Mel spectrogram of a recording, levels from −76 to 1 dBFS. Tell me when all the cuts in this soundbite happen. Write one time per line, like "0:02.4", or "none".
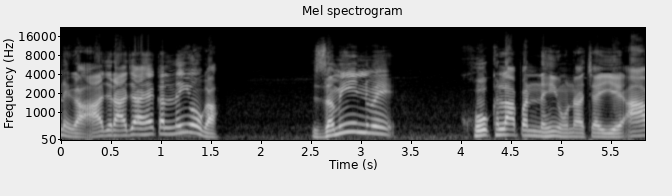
none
